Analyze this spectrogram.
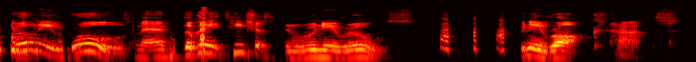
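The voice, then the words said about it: Put-on accent during a rant. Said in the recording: “Do that rant in that accent.”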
